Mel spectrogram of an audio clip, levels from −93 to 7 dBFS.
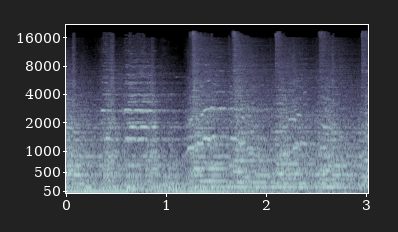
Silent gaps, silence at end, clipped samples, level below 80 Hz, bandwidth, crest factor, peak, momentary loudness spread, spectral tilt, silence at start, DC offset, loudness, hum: none; 0 s; under 0.1%; -24 dBFS; 19 kHz; 14 dB; -2 dBFS; 3 LU; -6 dB/octave; 0 s; under 0.1%; -17 LUFS; none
